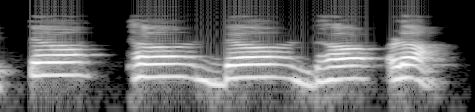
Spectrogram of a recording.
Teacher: ये है ट वर्ग और इसका देखिए मूर्धा उच्चारण है।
